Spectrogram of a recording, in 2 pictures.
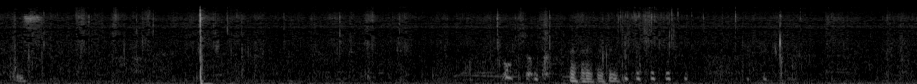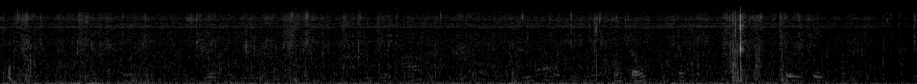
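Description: An orangutan walks over dry leaves on a forest path.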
